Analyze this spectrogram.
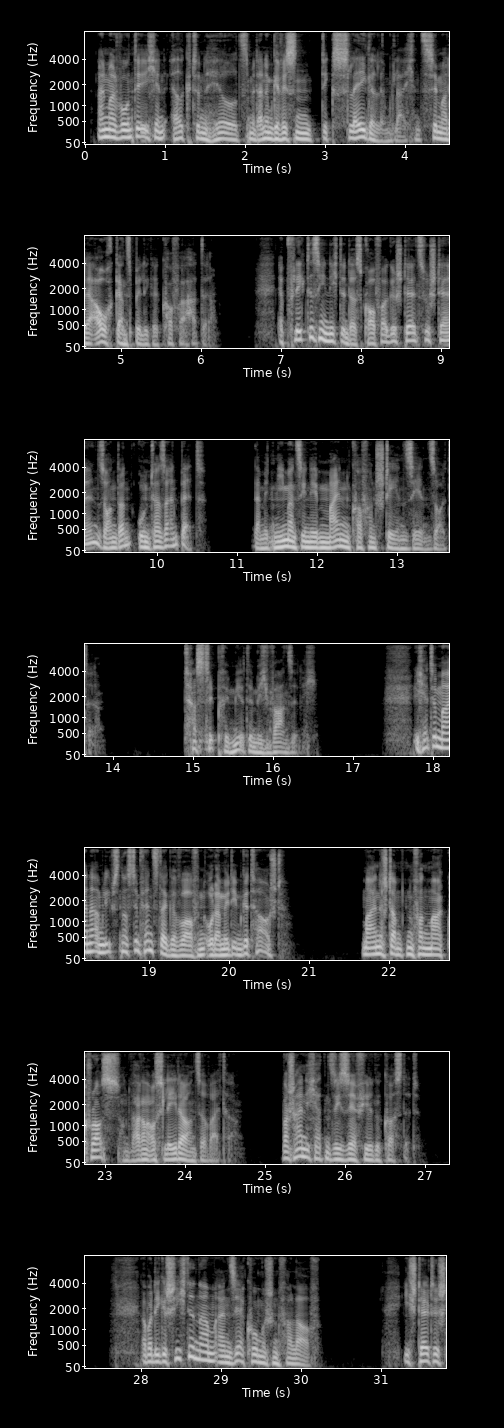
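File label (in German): Hörbuch; faenger im roggen; ivanhoe; lovecraft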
